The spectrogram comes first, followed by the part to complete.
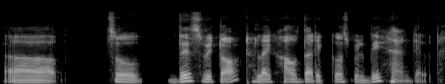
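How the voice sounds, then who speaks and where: A man with an Indian English accent teaching an online technical class, explaining step by step, often checking in with "right?" and pausing on fillers. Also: on the low side, lively intonation, sharp tone, no room sound. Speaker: database administration trainer.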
